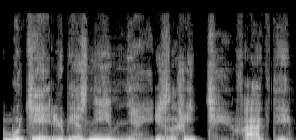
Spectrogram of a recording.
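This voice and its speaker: A man voicing a shy, earnest man who is proud of his gun, speaking slowly and deliberately. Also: lowish voice, wildly swooping pitch, a little mellow, no echo, clean studio sound, exaggerated voice. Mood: insistent. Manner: slow, deliberate, gravelly.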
